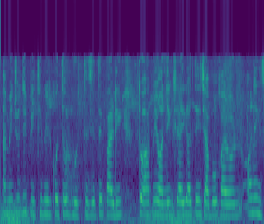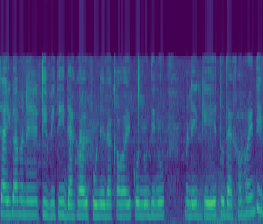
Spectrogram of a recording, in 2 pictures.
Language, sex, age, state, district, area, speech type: Bengali, female, 60+, West Bengal, Purba Bardhaman, rural, spontaneous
